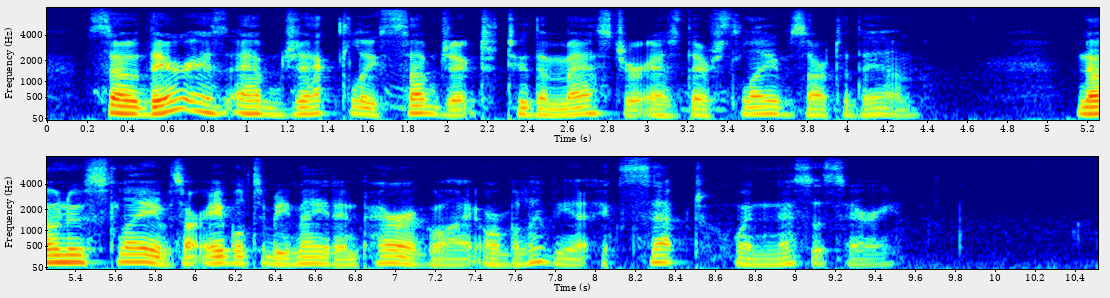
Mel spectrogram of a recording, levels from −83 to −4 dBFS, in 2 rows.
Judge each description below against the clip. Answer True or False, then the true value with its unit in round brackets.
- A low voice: True (125 Hz)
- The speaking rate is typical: True (160 wpm)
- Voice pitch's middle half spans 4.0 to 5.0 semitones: True (4.5 semitones)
